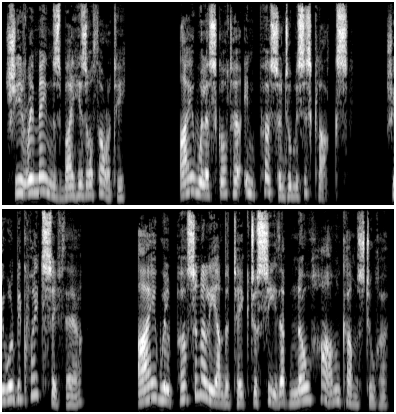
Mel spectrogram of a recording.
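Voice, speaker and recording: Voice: mid-range voice, normal speed, no echo, clean studio sound, natural voice. An audiobook narrator voicing a courteous but steely nobleman with a French accent. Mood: firm. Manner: calm, firm, courteous.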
